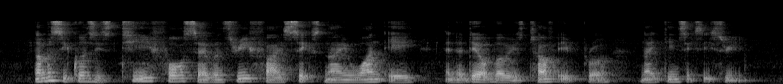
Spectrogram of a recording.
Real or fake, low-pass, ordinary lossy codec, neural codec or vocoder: real; none; none; none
